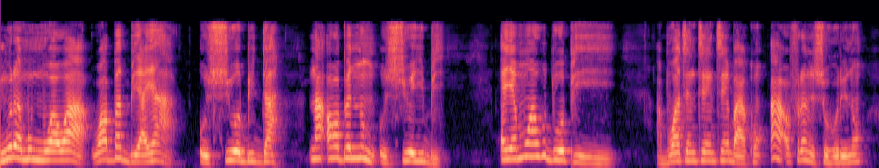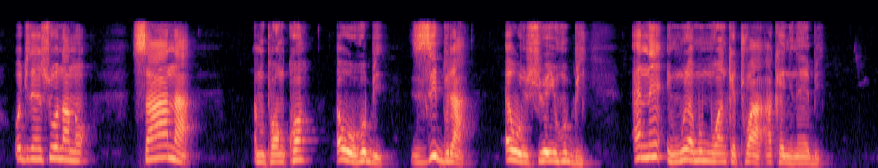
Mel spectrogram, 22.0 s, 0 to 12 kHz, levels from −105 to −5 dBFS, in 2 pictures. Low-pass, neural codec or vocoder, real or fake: 7.2 kHz; none; real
